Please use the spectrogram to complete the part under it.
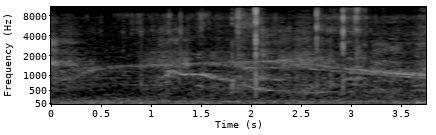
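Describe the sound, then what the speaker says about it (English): A faint siren wails and sweeps in pitch far off, half-buried under steady outdoor background noise and a few scattered ticks, heard from a California native plant garden. "Sirens in the background"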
